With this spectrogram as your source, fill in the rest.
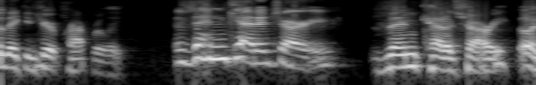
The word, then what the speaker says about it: Venkatachari: Venkatachari.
